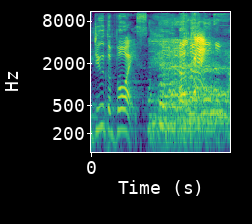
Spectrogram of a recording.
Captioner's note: laughter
